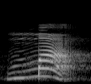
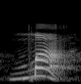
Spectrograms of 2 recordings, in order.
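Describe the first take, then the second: No difference in how they are said.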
